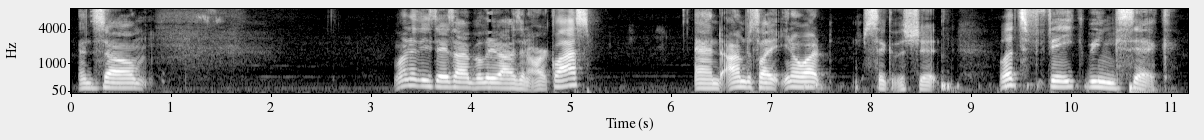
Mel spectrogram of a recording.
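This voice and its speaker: A young man with a mid-pitched voice tells a personal story online. His delivery is casual and animated, full of slang, exaggeration and swearing. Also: takes it slowly, long pauses. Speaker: storytelling YouTuber.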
